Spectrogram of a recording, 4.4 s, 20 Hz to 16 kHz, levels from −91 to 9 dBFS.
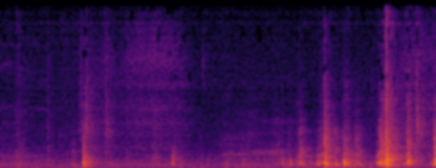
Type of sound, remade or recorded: remade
